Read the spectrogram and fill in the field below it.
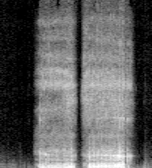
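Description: Two rough, low, rattling breath sounds in quick succession, typical of snoring.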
